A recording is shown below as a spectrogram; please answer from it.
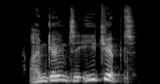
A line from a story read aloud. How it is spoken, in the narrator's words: cried the swallow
